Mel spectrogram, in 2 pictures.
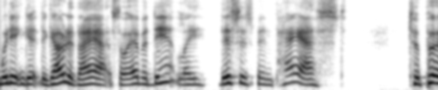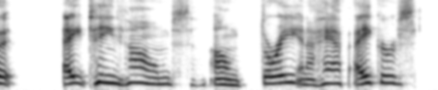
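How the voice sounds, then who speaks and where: A woman with a Georgia accent speaks at a moderate pace and medium pitch, with ordinary pitch variation over a quiet background. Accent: US Southern (Georgia). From Georgia, Forest Park area. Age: 60s. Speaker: resident speaking at public comment. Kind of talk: public comment at council meeting. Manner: halting.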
